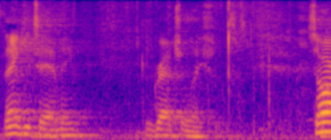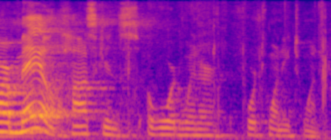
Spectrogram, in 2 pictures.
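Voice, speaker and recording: A man presenting awards, reading each citation in a measured, formal way. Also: medium pitch, background noise. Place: event hall at a lunch.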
